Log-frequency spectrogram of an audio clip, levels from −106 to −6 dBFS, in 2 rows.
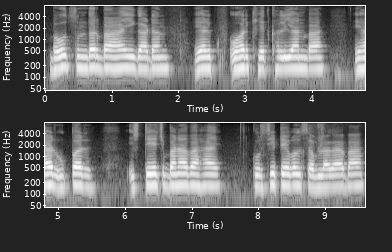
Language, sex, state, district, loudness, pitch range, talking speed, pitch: Bhojpuri, male, Jharkhand, Sahebganj, -16 LUFS, 160-175 Hz, 130 wpm, 170 Hz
